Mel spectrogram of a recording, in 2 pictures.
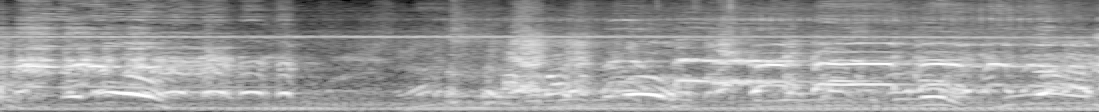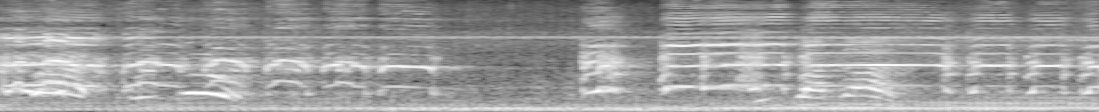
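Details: Practice contest for Kukuak Balenggek, the native ornamental chicken of Solok, West Sumatra. Long continuous chorus of roosters, each crow a rhythmic chain of short arched syllables, layered at several pitches, with a low hum and high whine.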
